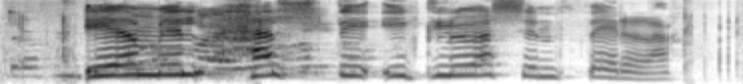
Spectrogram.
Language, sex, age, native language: Icelandic, male, 9, Icelandic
